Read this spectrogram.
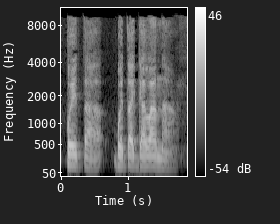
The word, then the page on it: bweta bweta galana: Raga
